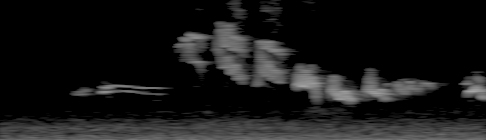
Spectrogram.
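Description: bird, bird singing

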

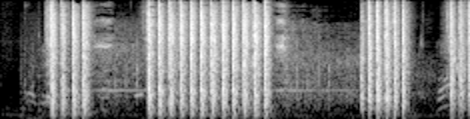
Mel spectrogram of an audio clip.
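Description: impact, gunfire

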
